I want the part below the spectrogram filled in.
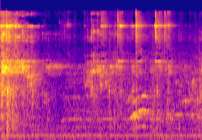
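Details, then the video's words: An excited rainbow lorikeet chatters in short, harsh, squeaky bursts with a few quick rising and falling notes, over a faint steady high-pitched whine. "Rainbow lorikeet is so Excited"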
